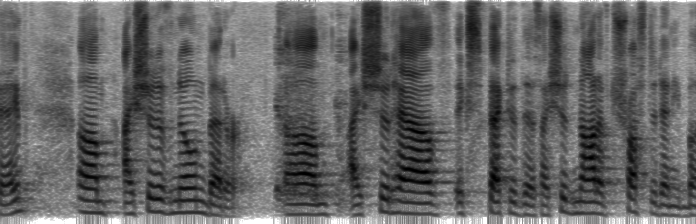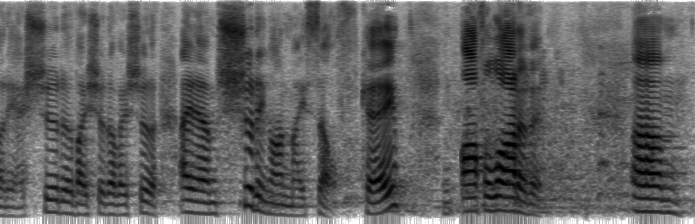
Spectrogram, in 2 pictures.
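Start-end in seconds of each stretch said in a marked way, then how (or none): none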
